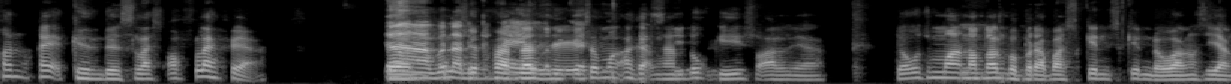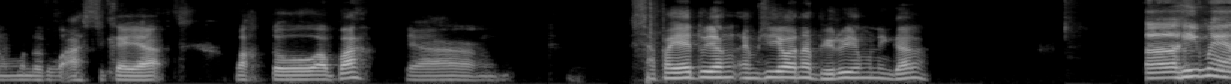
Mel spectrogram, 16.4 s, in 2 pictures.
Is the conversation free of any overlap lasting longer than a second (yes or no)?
no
